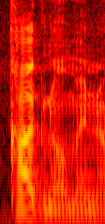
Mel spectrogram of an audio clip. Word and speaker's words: cognome: There was a praenomen, which was their first name, a nomen, which was the last name, and a cognomen or cognomen, or in Italian it's cognome.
